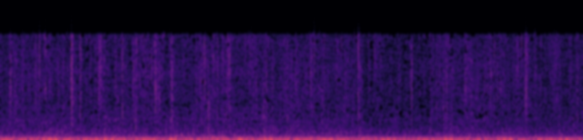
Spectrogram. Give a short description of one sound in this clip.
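A storm wind roars steadily outside, with a deep rumble.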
